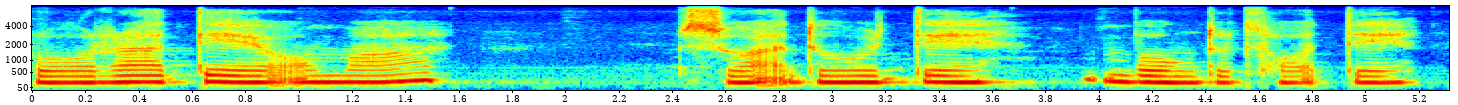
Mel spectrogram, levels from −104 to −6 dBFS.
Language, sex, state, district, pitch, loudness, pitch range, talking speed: Mizo, female, Mizoram, Aizawl, 190 Hz, -17 LUFS, 185-195 Hz, 90 wpm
